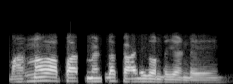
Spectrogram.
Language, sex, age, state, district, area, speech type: Telugu, male, 60+, Andhra Pradesh, Bapatla, urban, conversation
